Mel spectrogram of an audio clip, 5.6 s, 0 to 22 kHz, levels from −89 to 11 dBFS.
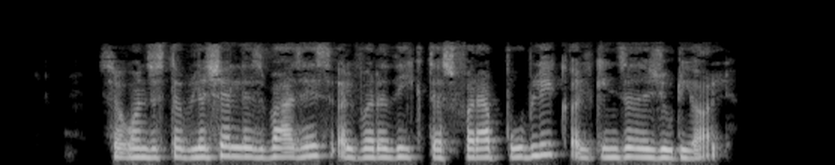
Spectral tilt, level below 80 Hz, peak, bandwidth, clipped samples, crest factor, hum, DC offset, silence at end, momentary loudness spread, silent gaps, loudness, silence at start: -6 dB/octave; -60 dBFS; -4 dBFS; 7.8 kHz; under 0.1%; 16 dB; none; under 0.1%; 0.8 s; 5 LU; none; -19 LUFS; 0.7 s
